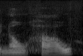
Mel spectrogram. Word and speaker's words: know-how: lo pronuncia molto all'italiana, si dovrebbe dire know-how, con l'H prima del how, non solo how.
